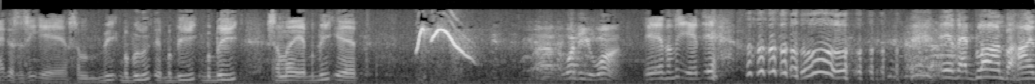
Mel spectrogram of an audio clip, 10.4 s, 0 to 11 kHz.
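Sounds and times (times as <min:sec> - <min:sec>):
speech: 0:00.0 - 0:04.4, 0:05.4 - 0:10.3
person whistling a rising then sliding note: 0:04.2 - 0:04.8
laughter: 0:07.1 - 0:10.3.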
